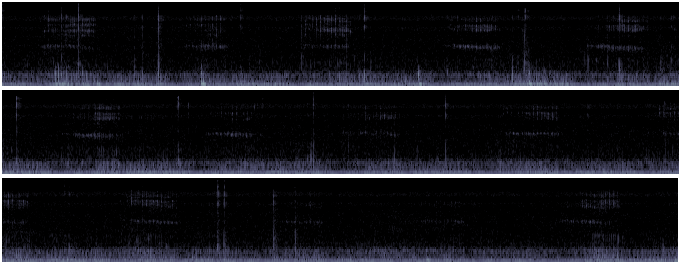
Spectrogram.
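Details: Domestic cat purring steadily, a low continuous rumble with a soft pulsing rhythm, rising and falling roughly every second with each breath; faint soft clicks and rustles over the top.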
